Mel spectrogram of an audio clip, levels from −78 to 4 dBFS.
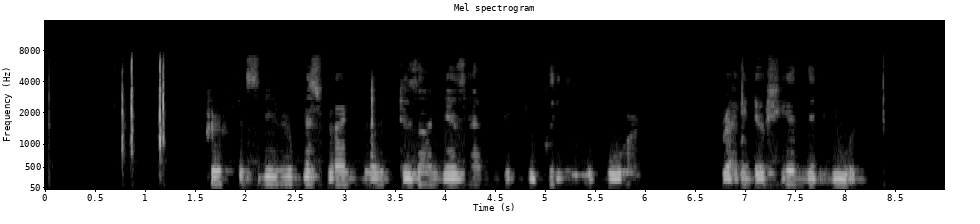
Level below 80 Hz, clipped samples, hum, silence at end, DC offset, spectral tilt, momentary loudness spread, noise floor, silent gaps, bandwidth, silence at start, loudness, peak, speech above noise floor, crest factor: -76 dBFS; under 0.1%; none; 0.8 s; under 0.1%; -4.5 dB/octave; 12 LU; -89 dBFS; 6.18-6.71 s; 7.6 kHz; 0.75 s; -30 LUFS; -4 dBFS; 60 dB; 28 dB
